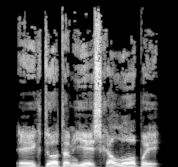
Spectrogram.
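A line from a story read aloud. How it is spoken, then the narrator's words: Deep hoarse bass voice. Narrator (Russian): Пробасил он хриплым голосом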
